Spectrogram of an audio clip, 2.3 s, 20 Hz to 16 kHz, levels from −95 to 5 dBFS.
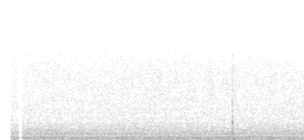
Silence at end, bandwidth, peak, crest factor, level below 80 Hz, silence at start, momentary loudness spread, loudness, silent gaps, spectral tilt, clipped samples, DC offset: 0 s; 11 kHz; -48 dBFS; 18 dB; under -90 dBFS; 0.05 s; 1 LU; -66 LUFS; none; -4.5 dB/octave; under 0.1%; under 0.1%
